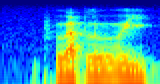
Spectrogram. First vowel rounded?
yes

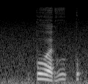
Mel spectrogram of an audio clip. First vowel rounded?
yes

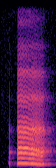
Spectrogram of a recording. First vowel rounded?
no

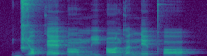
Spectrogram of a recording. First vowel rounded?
yes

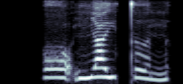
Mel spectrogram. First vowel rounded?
yes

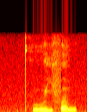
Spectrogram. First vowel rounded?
yes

